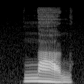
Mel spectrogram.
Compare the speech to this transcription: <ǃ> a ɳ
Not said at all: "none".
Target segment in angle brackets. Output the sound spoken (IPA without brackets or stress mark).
n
